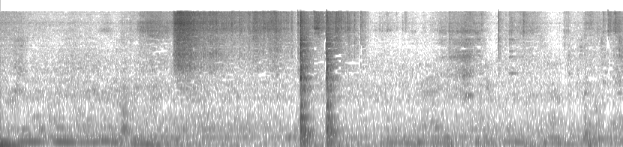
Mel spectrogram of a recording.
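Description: A metal spoon scrapes inside a metal bowl.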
